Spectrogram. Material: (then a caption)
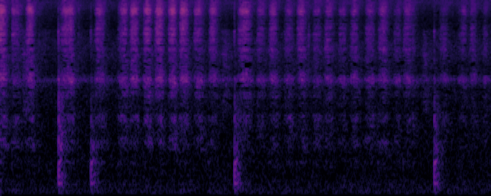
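Paper. A purple colored pencil makes continuous short shading strokes across a flat paper coloring book page while the other hand holds the page. A soft, steady scratching rasp with bright high hiss is punctuated by a few sharper ticks as strokes begin.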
